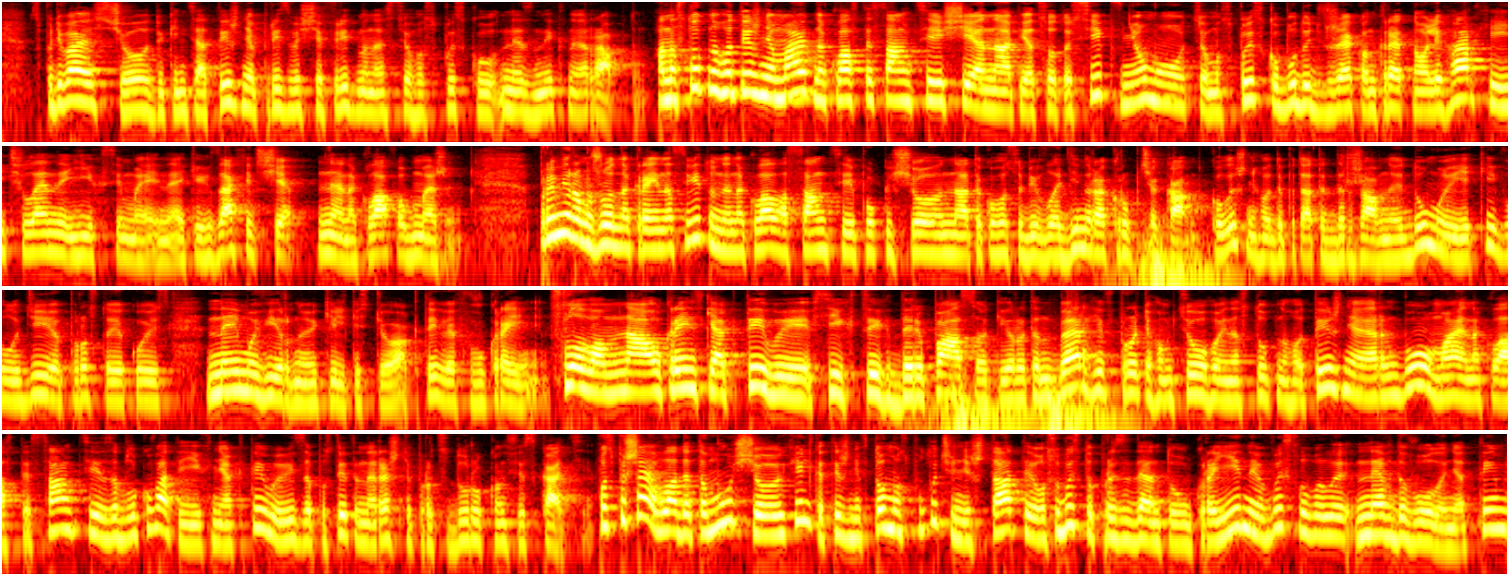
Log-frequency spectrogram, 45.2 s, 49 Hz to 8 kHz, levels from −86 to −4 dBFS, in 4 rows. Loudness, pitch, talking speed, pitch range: -15 LUFS, 175 Hz, 145 wpm, 155-215 Hz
